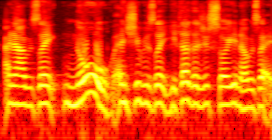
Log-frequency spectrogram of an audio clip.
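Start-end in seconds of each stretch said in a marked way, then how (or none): 0.6-1.1 loud high no; denial. Retold or imitated. Mum caught by daughter, loud denial. 1.7-2.3 loud, higher accusation; accusing. Retold or imitated. Daughter accusing mum, loud and insistent.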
